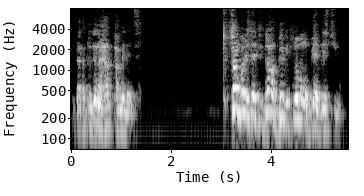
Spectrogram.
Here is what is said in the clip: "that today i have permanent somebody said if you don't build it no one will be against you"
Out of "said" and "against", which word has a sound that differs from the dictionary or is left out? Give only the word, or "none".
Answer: against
